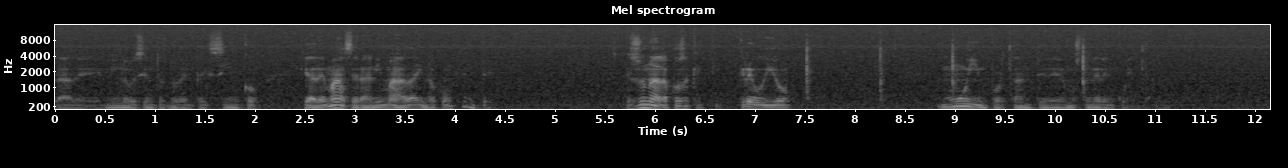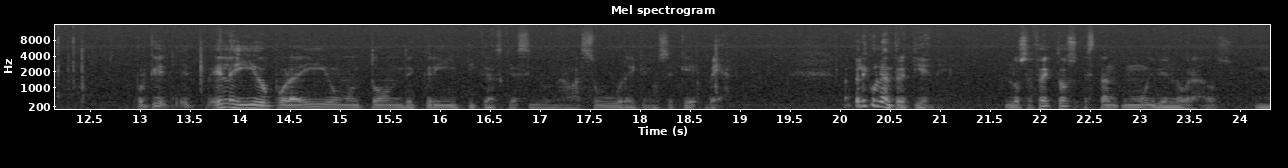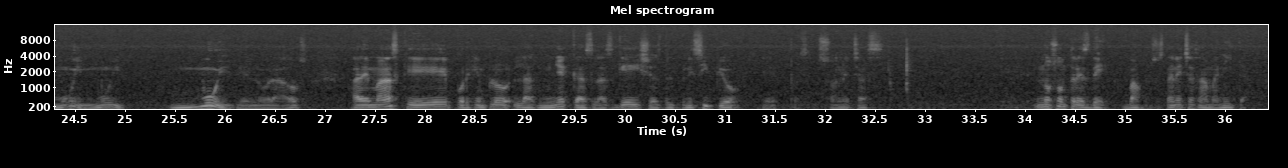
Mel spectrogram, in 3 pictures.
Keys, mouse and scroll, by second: 2.3-4.3 drag, 7.6-9.6 shift+drag, 9.7 shift+middle click, 10.3 shift+middle click, 10.9 shift+middle click, 12.1 KP_Add, 13.8-18.6 ctrl+drag, 18.8-32.5 ctrl+drag, 32.8-36.4 ctrl+drag.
